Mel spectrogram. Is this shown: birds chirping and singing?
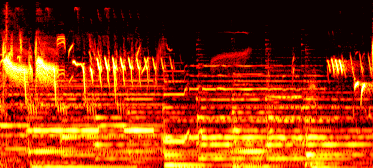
yes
